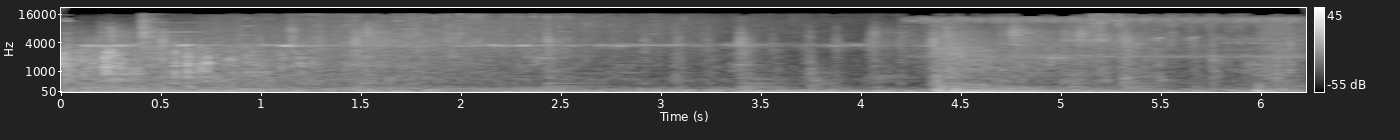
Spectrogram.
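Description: A large creature growls and snarls close by.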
